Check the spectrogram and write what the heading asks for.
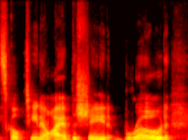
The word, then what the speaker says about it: Broad: I have the shade broad it's spelled b-r-o-a-d and you would think that it's broad but they named them after LA museums and so this was after the Broad Museum and Tower 28 says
